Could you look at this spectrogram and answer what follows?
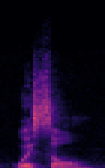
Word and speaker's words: whistle: 부분은 덩어리 자인데 뭐였죠 S 뒤에 무음인 t 들어 있고요 그다음에 L 마지막 떨어지이가 있습니다 stle 덩어리로 소리가납니다가 무음이 2는 떨어지니까의 소리인 소 소리가 나는 거죠 자 발음 해 볼게요 whistle whistle 한국식으로는 을이라고 하지만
